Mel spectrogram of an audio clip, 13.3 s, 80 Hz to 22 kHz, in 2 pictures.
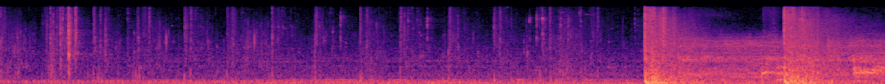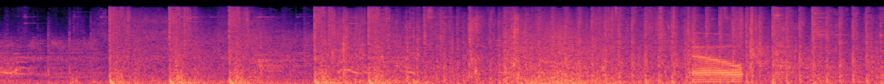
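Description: Rapid bursts of gunfire with explosive rounds in the video game Division 2, loud clustered shots and bangs that grow denser in the second half, alone without talk.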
